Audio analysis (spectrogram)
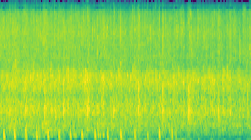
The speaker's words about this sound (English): Can we give them a huge clap this morning?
